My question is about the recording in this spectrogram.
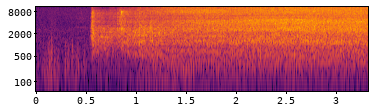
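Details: HotJet II trailer-mounted jetter restarted with one click after being switched off; engine catches at once with a single crisp start, then settles into a steady even roar with no misses or knocks; normal engine start.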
